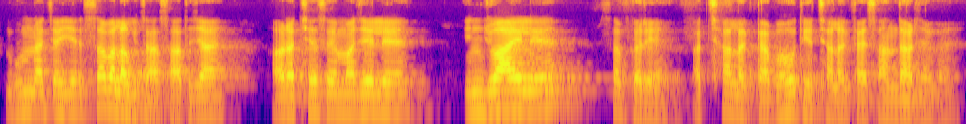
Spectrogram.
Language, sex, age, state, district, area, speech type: Hindi, male, 18-30, Bihar, Samastipur, rural, spontaneous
